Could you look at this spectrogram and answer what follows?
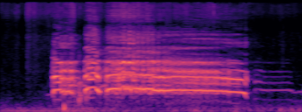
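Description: A rooster crows loudly and close by in one long, wavering call, with a brief cluck at the start.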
